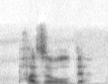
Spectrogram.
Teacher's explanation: Okay, your vocal cords are vibrating with the L, puzzle. So now our ed has a D sound, but no extra vowel sound.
